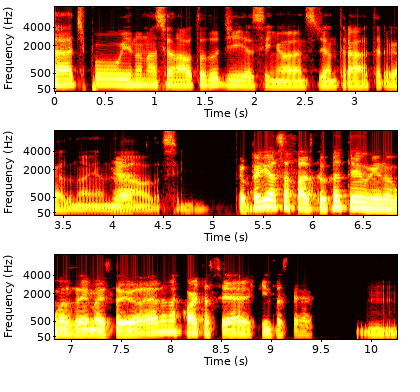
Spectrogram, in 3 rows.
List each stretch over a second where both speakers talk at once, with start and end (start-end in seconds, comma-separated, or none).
none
